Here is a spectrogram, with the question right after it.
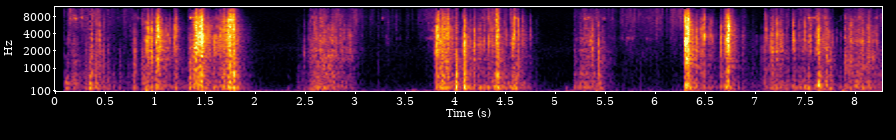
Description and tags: Change Rattle
My apologies but I've confused my recording of a chain with for my recording of change. Seems like it would be obvious enough, but I guess not. Either way, this is the sound of a small chain recorded by a shotgun mic and is loosely being dragged around the surface of a cardboard box.
chain, effect, foley, metal, rattle, sample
